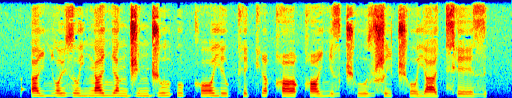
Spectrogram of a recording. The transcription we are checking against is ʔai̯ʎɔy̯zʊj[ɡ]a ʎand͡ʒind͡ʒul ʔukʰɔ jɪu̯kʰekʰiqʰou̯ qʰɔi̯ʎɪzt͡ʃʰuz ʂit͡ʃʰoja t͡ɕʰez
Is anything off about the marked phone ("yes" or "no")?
yes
